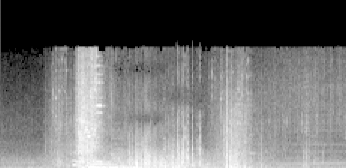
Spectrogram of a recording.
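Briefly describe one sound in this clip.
Blows thud in a close fight.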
